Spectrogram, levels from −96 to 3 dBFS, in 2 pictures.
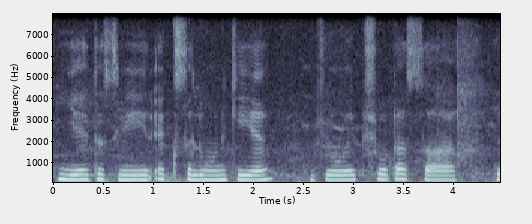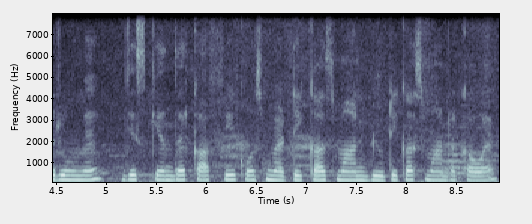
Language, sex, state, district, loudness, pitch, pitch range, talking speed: Hindi, female, Punjab, Kapurthala, -16 LUFS, 215 Hz, 210-220 Hz, 160 wpm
